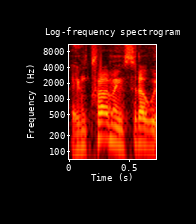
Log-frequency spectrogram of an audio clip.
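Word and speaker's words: inframince: 앵프라맹스라고 프랑스로에서 만든 거라서 이렇게 인프라 민스 이렇게 있는데 불어라서 앵프라맹스라고 읽어야 된다고 합니다.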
